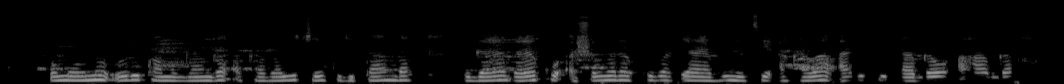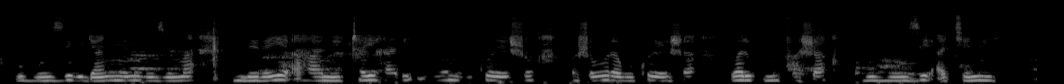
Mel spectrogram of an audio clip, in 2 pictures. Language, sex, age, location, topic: Kinyarwanda, female, 18-24, Kigali, health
